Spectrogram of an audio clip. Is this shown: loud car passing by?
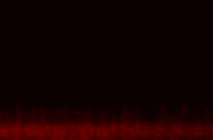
no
